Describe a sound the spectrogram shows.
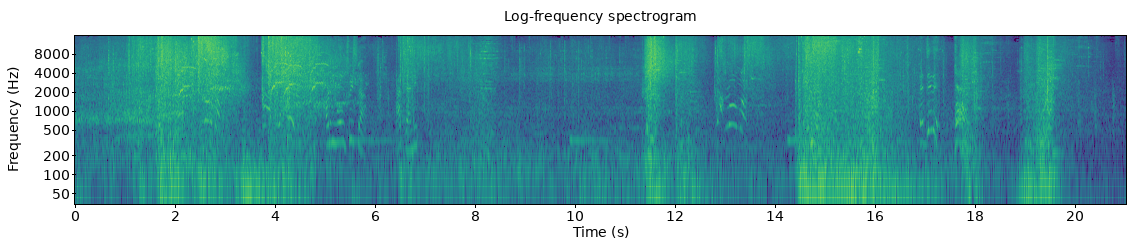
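A heavy axe whooshes through the air and strikes with an icy crack.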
